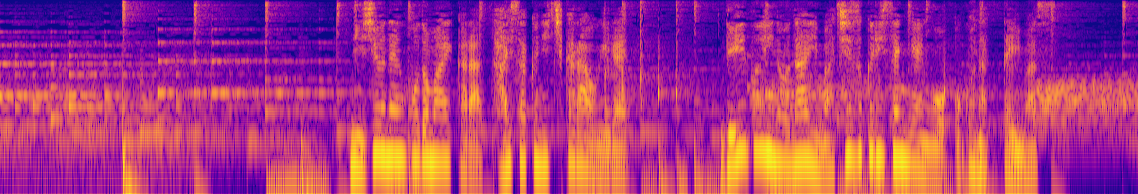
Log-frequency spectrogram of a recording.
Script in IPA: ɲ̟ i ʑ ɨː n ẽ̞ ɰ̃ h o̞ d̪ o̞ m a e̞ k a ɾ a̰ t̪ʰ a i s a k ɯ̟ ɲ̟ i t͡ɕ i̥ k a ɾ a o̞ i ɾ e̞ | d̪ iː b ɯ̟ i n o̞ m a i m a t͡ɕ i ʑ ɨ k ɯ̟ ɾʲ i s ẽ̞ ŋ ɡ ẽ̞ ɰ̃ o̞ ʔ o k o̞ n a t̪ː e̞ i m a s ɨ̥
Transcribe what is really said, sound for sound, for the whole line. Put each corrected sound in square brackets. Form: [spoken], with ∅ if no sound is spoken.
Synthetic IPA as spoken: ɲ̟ i ʑ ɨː n ẽ̞ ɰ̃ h o̞ d̪ o̞ m a e̞ k a ɾ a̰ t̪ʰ a i s a k ɯ̟ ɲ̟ i t͡ɕ i̥ k a ɾ a o̞ i ɾ e̞ | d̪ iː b ɯ̟ i n o̞ [n] a i m a t͡ɕ i [z] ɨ k ɯ̟ ɾʲ i s ẽ̞ ŋ ɡ ẽ̞ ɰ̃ o̞ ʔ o k o̞ n a t̪ː e̞ i m a s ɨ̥

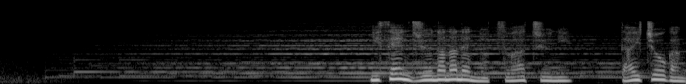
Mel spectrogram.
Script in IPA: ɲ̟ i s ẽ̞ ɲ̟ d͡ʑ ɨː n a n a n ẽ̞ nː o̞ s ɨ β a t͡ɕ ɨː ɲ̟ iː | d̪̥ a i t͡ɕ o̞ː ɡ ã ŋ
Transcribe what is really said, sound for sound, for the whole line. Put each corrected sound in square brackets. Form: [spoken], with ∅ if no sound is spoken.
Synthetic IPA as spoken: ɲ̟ i s ẽ̞ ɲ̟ d͡ʑ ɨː n a n a n ẽ̞ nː o̞ [t͡s] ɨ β a t͡ɕ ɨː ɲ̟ [i] | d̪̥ a i t͡ɕ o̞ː ɡ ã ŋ

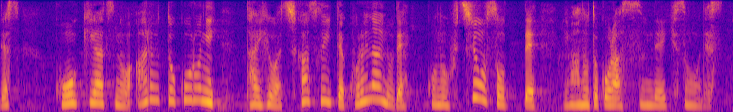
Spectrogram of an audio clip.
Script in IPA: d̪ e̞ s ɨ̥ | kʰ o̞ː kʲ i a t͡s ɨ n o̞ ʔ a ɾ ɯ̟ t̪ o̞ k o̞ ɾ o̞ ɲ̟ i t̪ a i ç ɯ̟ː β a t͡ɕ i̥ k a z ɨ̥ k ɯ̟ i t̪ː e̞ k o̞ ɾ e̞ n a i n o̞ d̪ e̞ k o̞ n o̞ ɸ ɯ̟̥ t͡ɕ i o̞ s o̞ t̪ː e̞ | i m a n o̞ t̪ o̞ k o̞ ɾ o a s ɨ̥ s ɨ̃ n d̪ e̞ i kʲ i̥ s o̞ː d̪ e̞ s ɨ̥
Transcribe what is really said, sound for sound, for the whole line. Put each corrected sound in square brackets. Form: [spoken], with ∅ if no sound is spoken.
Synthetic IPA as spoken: d̪ e̞ s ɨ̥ | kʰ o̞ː kʲ i a t͡s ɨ n o̞ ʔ a ɾ ɯ̟ t̪ o̞ k o̞ ɾ o̞ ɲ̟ i t̪ a i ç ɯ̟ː β a t͡ɕ i̥ k a z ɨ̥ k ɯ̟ i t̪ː e̞ k o̞ ɾ e̞ n a i n o̞ d̪ e̞ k o̞ n o̞ ɸ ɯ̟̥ t͡ɕ i o̞ s o̞ t̪ː e̞ | i m a n o̞ t̪ o̞ k o̞ ɾ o a s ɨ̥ s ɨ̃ n d̪ e̞ i kʲ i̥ s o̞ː d̪ e̞ s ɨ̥

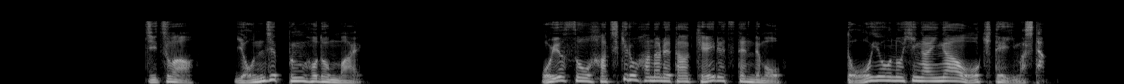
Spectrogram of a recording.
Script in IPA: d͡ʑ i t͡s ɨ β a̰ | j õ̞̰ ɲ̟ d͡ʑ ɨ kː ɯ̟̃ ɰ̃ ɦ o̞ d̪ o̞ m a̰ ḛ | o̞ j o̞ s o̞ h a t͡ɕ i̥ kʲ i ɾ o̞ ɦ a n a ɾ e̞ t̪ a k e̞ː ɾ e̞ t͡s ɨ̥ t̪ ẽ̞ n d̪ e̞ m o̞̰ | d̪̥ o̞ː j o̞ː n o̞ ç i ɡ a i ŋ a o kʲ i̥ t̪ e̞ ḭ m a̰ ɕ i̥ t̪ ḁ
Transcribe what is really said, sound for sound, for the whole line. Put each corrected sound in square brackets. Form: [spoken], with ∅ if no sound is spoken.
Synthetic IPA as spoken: d͡ʑ i t͡s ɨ β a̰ | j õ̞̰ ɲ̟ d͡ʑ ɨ [pː] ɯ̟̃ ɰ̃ ɦ o̞ d̪ o̞ m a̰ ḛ | o̞ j o̞ s o̞ h a t͡ɕ i̥ kʲ i ɾ o̞ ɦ a n a ɾ e̞ t̪ a k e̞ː ɾ e̞ t͡s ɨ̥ t̪ ẽ̞ n d̪ e̞ m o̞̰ | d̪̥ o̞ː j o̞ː n o̞ ç i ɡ a i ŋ a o kʲ i̥ t̪ e̞ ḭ m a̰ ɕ i̥ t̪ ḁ

